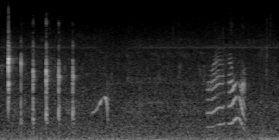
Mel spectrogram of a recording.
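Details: Indian ringneck parakeet, a hand-raised male almost two, kept on Oahu, Hawaii: six evenly spaced sharp clicks, a lone rising whistle, then a rough harmonic squawk that climbs in pitch.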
